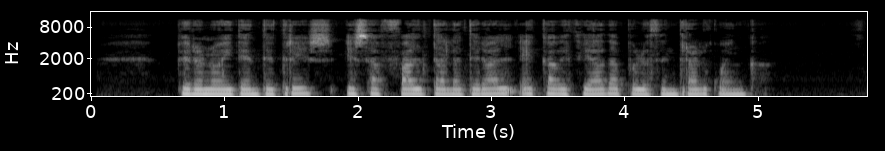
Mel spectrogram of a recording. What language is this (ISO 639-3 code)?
glg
